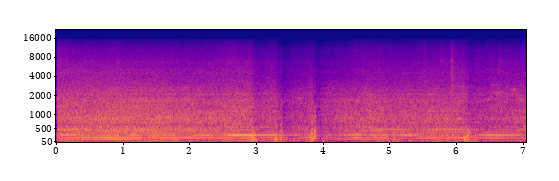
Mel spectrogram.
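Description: A steady mechanical hum from a running motor or engine, made of several even tones that swell and fade slightly over a background rush. A few short knocks come about three and four seconds in and again near six seconds.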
